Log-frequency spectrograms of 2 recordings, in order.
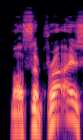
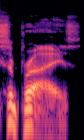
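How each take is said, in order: First: Said in the usual way. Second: Surprise said much lower and softer, falling; dry, deadpan surprise; wry surprise. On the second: Acted. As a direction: sardonic low echo of surprise.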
